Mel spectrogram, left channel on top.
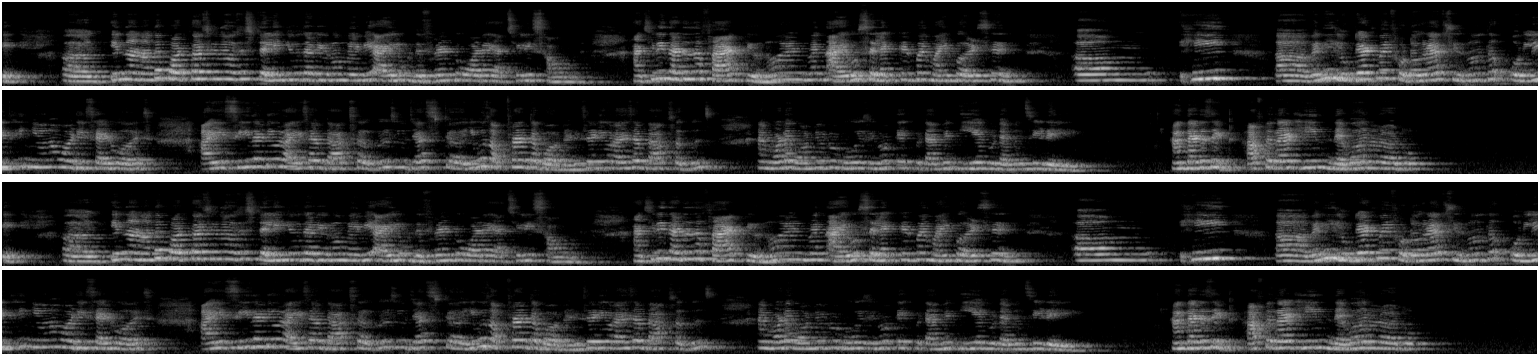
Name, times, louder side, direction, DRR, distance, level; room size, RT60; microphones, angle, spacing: voice 1, 0.0-10.2 10.7-26.1 27.0-29.5, left 1 dB, 15° left, -1 dB, 0.4 m, -25 dB
2.3 x 2.1 x 2.5 m, 0.69 s
head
